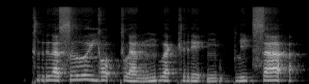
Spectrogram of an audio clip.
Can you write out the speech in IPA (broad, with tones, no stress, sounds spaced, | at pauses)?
k r ɯ˧ a̯ s ɤː˥˩ j ɔ˦˥ ʔ k l a˩˦ n ŋ u˧ a̯ k r e˨˩ ʔ ŋ u˨˩ ʔ p l i˦˥ ʔ s a˥˩ ʔ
